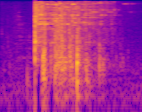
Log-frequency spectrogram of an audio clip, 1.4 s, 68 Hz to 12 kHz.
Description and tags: Breaking Glass 11
Includes some slight background noise of wind. Recorded with a black Sony IC voice recorder.
pottery, breaking, glasses, break, crash, smash, glass, shards, splintering, crack, shatter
